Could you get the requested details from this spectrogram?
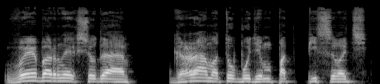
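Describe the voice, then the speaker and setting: A man voicing an arrogant, bilious prince-general who shouts commands at a crowd. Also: medium pitch, a little slow, no echo, clean studio sound. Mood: imperious shouting. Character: bilious arrogant old prince-general, hysterical when defied.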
